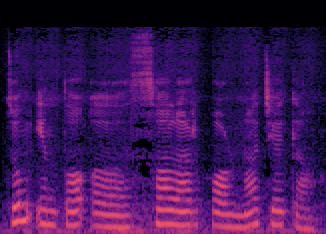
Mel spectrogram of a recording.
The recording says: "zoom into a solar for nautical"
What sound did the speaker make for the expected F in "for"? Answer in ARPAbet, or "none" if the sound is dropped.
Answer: P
